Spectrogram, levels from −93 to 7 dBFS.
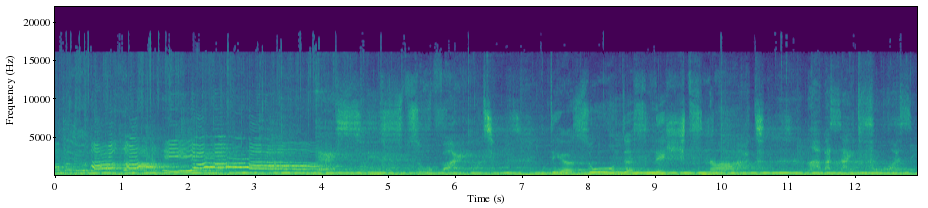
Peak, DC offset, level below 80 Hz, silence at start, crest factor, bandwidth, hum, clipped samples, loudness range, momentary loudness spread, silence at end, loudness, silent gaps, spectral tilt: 0 dBFS; under 0.1%; -26 dBFS; 0 s; 12 dB; 16.5 kHz; none; under 0.1%; 4 LU; 6 LU; 0 s; -14 LUFS; none; -5 dB/octave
